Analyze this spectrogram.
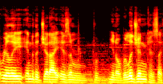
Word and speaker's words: Jediism: you're pronouncing jedism or jediism as jedism it's pronounced jedi-ism now I actually called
